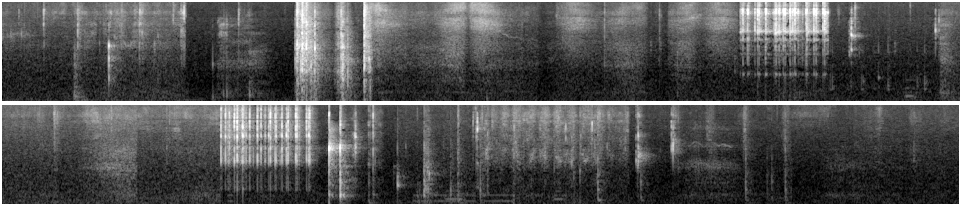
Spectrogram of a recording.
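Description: Close-miked ASMR sounds of oiled hands on the face: soft rubbing and scattered sharp clicks, with two short bursts of rapid crackling clicks a few seconds apart.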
